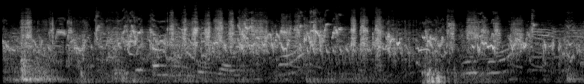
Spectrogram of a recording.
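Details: Several budgerigars chirping together in a dense, continuous chatter of high warbled notes and quick tweets, with a brief low thump near the end.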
